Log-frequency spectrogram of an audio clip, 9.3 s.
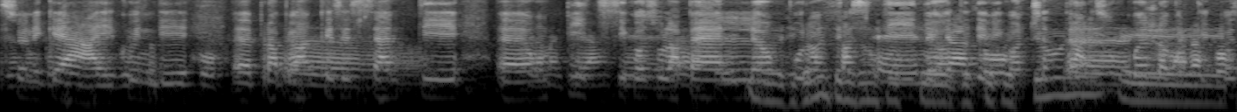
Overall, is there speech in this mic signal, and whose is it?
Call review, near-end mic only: both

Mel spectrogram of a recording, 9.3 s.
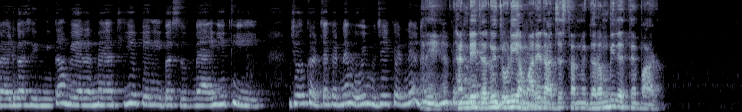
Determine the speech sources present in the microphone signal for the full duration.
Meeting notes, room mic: both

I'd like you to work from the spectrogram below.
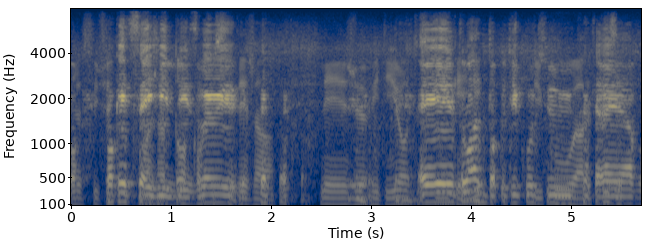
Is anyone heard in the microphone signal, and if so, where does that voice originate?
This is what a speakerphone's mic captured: both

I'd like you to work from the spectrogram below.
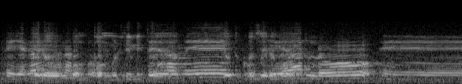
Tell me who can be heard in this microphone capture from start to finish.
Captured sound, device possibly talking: echo only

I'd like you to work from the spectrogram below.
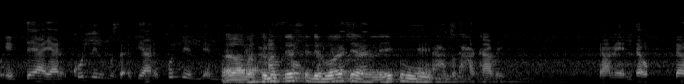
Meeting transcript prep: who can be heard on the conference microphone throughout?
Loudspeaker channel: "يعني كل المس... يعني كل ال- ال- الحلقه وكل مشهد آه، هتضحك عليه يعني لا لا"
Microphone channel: both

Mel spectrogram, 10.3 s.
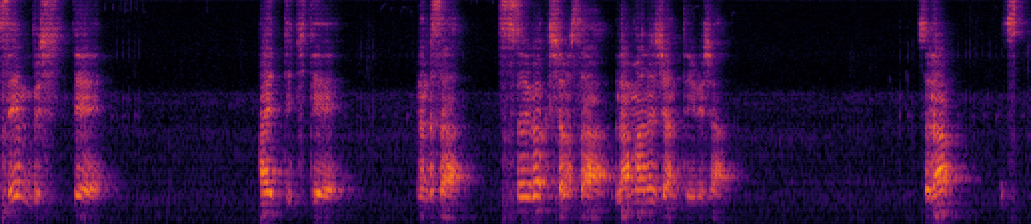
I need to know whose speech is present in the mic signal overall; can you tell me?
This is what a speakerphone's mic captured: echo only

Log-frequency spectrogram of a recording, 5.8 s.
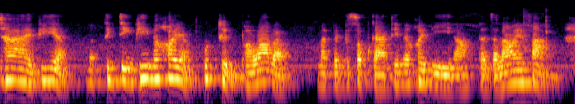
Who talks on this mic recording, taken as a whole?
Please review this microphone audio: echo only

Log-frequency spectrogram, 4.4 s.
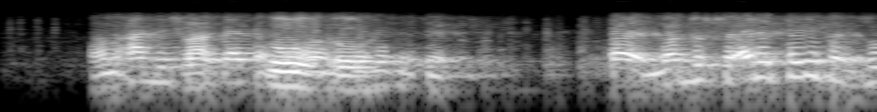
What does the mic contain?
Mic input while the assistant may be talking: both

